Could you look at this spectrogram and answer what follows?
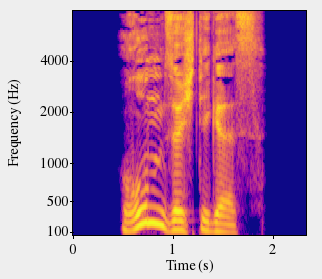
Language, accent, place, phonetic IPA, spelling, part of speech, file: German, Germany, Berlin, [ˈʁuːmˌzʏçtɪɡəs], ruhmsüchtiges, adjective, De-ruhmsüchtiges.ogg
- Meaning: strong/mixed nominative/accusative neuter singular of ruhmsüchtig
